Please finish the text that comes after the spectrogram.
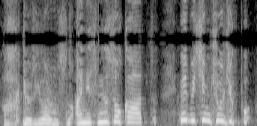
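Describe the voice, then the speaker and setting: A woman's voice: high-pitched, very animated, quick pace, a little mellow. An actress playing a fretful, caring mother and kindly neighbour in a radio play. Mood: dismayed, pitying. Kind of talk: Turkish radio theatre acting.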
